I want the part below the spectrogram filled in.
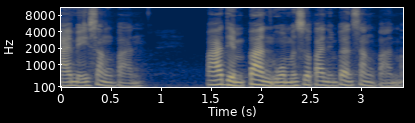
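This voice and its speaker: Set against a silent background in a very clean recording, a woman speaks with a very deep, low pitch. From Vietnam. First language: Vietnamese (speaking Chinese). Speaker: immigrant worker. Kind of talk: casual chat.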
